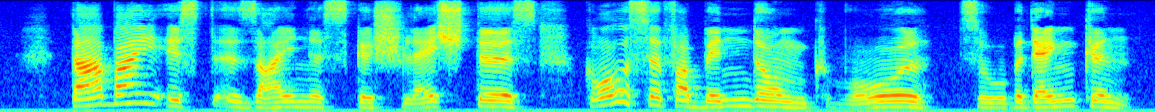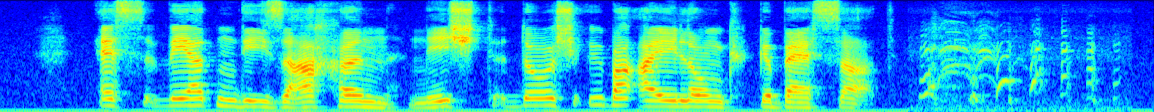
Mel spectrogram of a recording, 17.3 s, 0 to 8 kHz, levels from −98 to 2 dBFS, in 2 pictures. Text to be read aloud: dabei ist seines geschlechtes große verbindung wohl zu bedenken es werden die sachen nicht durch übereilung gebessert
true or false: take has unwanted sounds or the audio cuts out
true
